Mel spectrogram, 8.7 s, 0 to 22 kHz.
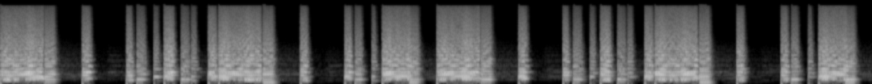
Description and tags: B Minor Solo Synth Funk Loop 110bpm
Funky solo saw synth loop to beef up your groovy track! I've made one in every minor key, all at 110bpm for maximum percussive funk!
funk, loop, synth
